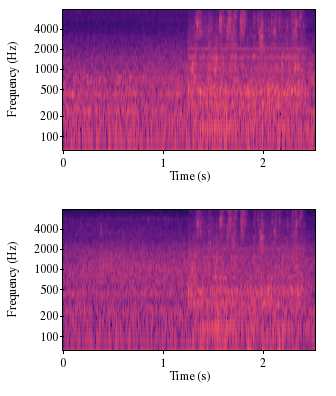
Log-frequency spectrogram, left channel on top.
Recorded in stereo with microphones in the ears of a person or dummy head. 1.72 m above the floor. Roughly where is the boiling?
Left.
